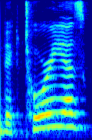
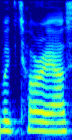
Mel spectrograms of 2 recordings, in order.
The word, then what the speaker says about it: Victoria's: than one syllable, like the word Victoria's, where the stress needs to be on the second syllable.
